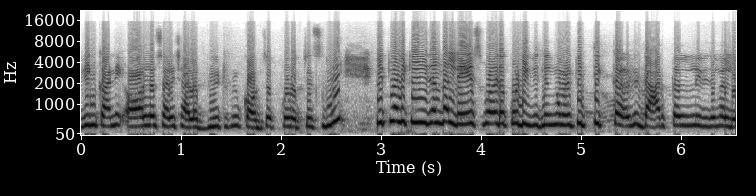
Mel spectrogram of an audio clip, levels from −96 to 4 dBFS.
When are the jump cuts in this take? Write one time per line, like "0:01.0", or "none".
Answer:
none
